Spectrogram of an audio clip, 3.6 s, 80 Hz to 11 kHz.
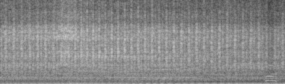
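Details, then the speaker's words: Tired BMC C-series engine in an MGB GT project car, loud busy idle with a rough low-pitched chuff; engine described as pretty dead, starts readily, choke won't stay on; exhaust leak noted, owner plans MX5 engine swap. "Starts pretty fucking handy. Sounds like a sewing machine. C-series. Exhaust leak here."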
